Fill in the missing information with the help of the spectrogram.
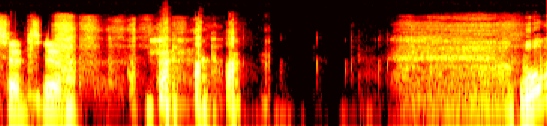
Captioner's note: laughter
